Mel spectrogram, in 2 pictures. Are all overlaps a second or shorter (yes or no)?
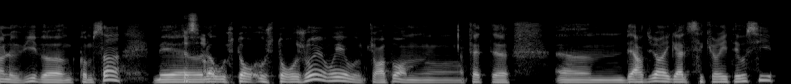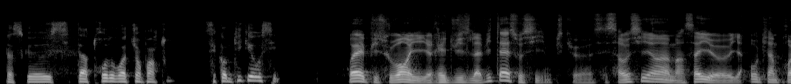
yes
